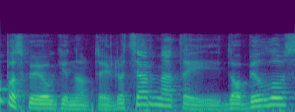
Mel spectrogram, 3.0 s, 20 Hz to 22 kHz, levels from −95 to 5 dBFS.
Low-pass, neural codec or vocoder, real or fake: 7.2 kHz; none; real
